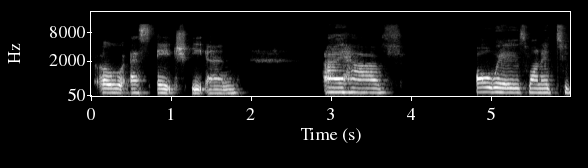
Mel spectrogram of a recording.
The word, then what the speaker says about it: ōSHen: So basically, I am the founder of a company named ōSHen, and it's spelled like the phonetics of ocean. So it's ōSHen.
